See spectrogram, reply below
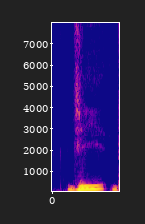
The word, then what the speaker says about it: G.HO.ST: Zvi Schreibler, CEO of G.HO.ST, pronounced Ghost, is one such talent magnet.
